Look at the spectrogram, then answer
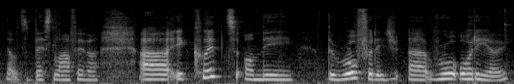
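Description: Woman tutorial host, chatty, self-laughing, slightly high voice, faint music under. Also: normal speed, dark tone. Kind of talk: casual screen-recorded tutorial. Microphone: desk microphone with audio filters. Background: fan hum and birds.

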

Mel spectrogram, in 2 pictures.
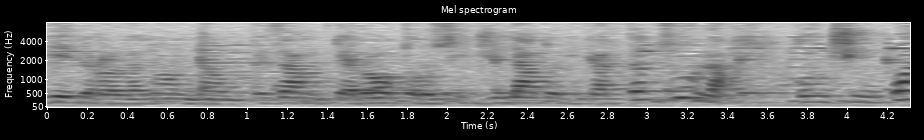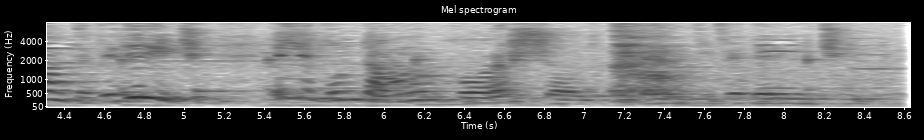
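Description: A woman's voice: on the low side, animated, a little fast, few pauses. Woman reading a novel aloud in a hall. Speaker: reader at a literary tribute. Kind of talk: dramatic literary reading. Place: event hall. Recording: echoey hall, distant mic, music.

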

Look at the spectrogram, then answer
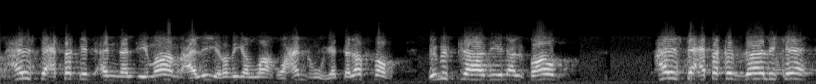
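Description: A man calling in to a show, arguing heatedly and lecturing, repeating himself, heard through a phone line. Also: sits high. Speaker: caller. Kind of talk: angry phone-in argument.

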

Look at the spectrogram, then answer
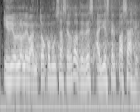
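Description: A man preaches in a church, his voice sitting high for a man. It rings through a roomy hall with long reverb. He jumps from shouted peaks down to low, hushed asides and keeps asking the congregation to repeat after him. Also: fairly even intonation, quick pace. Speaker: pastor. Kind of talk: sermon. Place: church sanctuary.

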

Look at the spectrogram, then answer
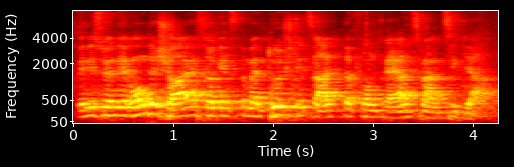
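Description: A man's voice: on the high side, a little fast, slight background noise. A middle-aged man with an Austrian accent gives a keynote lecture into a handheld mic in a large university lecture hall, putting questions to the audience. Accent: Austrian German. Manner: engaging, asks the audience questions. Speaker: keynote speaker. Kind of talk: public lecture. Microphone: handheld mic, recorded by a far camera. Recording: echoey lecture hall from far off.

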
